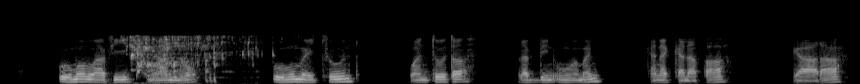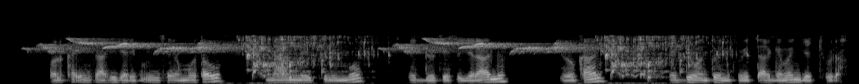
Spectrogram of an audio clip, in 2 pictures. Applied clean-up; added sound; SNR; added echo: none; Bird + Liquid; 3 dB; none.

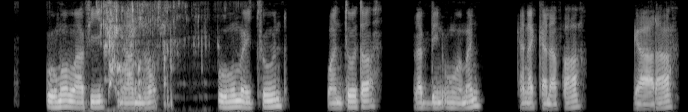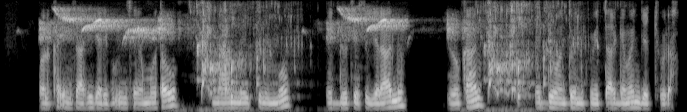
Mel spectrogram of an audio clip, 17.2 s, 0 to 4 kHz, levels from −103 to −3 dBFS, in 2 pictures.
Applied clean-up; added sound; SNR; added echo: neural mask model RNNoise.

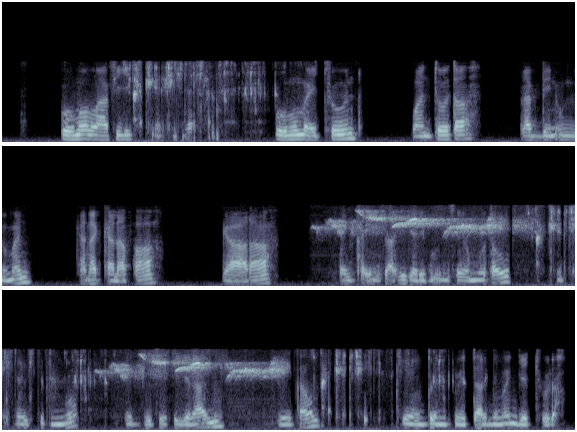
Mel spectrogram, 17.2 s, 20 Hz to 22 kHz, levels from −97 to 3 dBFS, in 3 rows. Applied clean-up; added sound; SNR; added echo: neural diffusion model UNIVERSE++.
